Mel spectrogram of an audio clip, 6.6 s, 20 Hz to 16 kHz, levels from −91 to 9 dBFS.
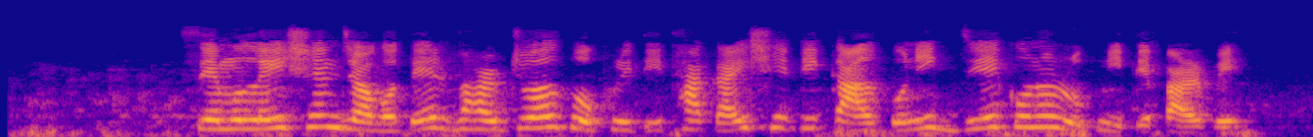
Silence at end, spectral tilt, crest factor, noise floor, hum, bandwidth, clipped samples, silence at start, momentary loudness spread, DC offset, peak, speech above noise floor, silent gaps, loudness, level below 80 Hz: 0.3 s; -5.5 dB/octave; 16 dB; -45 dBFS; none; 7.2 kHz; under 0.1%; 0.15 s; 8 LU; under 0.1%; -2 dBFS; 28 dB; none; -18 LUFS; -48 dBFS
